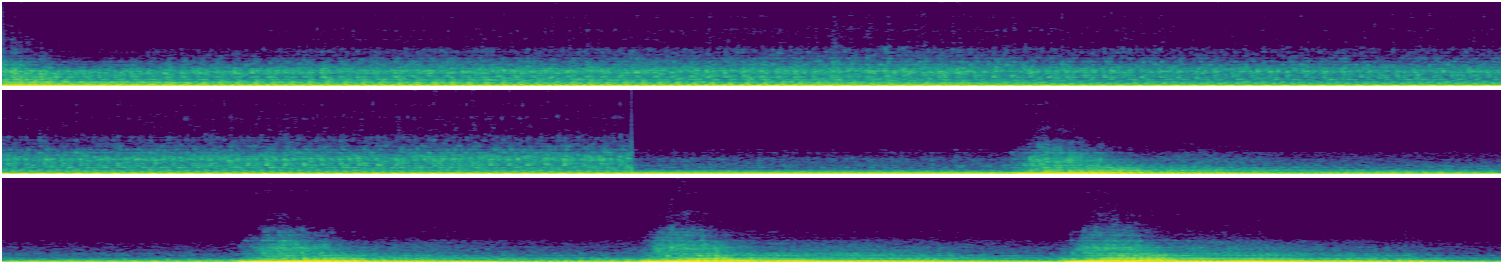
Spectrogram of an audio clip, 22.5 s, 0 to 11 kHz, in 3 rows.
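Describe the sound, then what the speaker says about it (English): Gen 1 2013 Ford F-150 Raptor with resonator and muffler deleted for straight pipes, loud steady cold-start idle rumble, then a brief gap followed by four sharp revs that swell and fall back, close and alone. "I will give you guys a cold start in the morning with some revs"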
